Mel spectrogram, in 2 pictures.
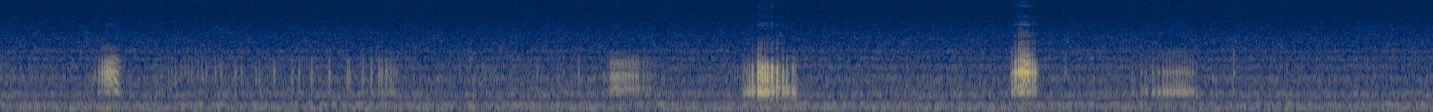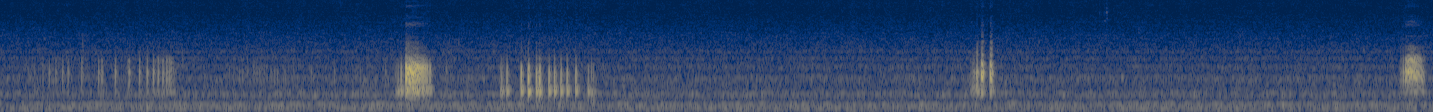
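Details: Tago's brown frog heard in April near a gorge on the Kamo River, Fukuoka Prefecture, Japan. Roughly a dozen clipped, throaty croaks at irregular intervals, some louder and nearer, others softer and more distant, over a continuous low rumble of flowing water.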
